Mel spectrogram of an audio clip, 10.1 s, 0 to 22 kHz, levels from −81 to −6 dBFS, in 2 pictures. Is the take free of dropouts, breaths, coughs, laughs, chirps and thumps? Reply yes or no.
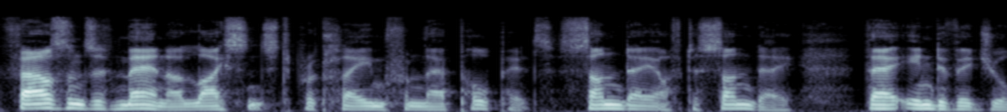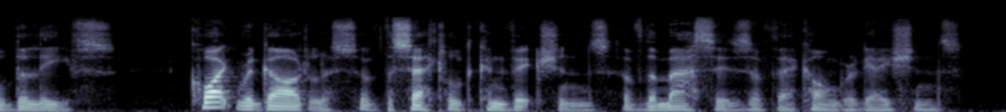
yes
